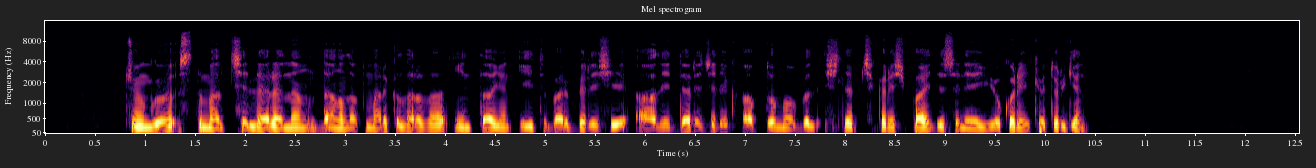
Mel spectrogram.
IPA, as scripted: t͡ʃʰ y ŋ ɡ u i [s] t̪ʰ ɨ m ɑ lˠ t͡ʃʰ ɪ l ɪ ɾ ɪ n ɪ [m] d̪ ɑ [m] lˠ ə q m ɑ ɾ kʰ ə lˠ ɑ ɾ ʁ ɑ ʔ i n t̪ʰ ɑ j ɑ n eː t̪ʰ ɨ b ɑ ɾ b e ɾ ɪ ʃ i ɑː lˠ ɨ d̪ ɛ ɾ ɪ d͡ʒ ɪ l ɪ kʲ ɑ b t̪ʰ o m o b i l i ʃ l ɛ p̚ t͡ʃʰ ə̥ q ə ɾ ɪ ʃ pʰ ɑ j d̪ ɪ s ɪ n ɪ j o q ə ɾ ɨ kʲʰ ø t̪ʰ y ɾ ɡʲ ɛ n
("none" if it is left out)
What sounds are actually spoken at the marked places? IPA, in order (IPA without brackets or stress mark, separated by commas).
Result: s, ŋ, ŋ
